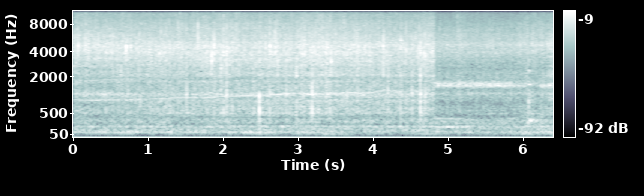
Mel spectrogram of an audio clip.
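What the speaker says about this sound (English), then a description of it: "Our soya chunks and carrots have been fried nicely." Soya chunks and carrots fry in a pan for veg haleem, giving a steady close sizzle with small crackles and stirring scrapes, and no talking.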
